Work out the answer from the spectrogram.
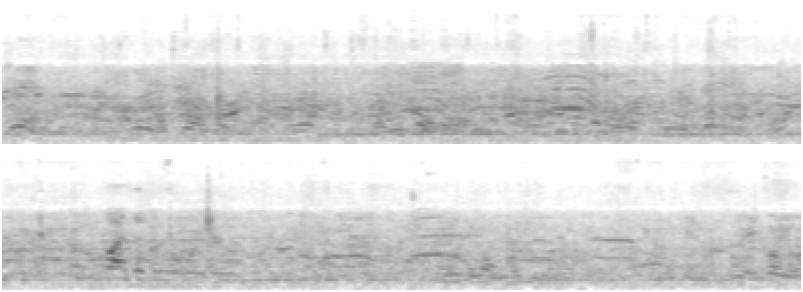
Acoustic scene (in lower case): park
